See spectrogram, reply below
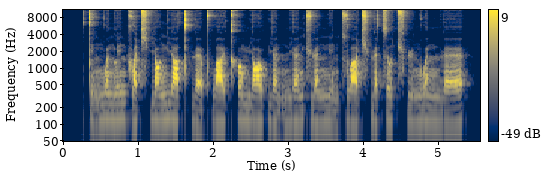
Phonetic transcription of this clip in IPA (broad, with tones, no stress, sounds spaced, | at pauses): t̪ ḭ˨˩ n n̪ w ə˥˧ n l i˥˩ n ʈ͡ʂ w ä˩ t͡ɕʰ j ɑ˧˥ ŋ j ä˧˥ t̪ʰ ɥ ɛ̰˨˩ pʰ w a˧˥ ɪ̯ kʰ ɤ˥ m j ɑ˧˥ ʊ̯ p j ɛ̰˨˩ n n̪ j ɛ˧˥ n t͡ɕ ɥ ɛ˧˥ n n̪ ḭ˨˩ n t͡s w ä˧˥ t͡ɕʰ ɥ ɛ˧ t͡s ɹ̩˥˩ t͡ɕʰ y˧˥ n w ə˥ n n̪ ɥ ɛ˧˥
